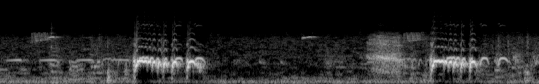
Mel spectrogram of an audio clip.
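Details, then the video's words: A Zebra Dove with a powerful voice calls its flock. Two loud phrases of staccato notes tumble into warm, quavering coos, with a brief rushing noise just before the second phrase. "PERKUTUT LOKAL GACOR 27 MEMANGGIL KAWANANNYA MANGGUNG suara besar"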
